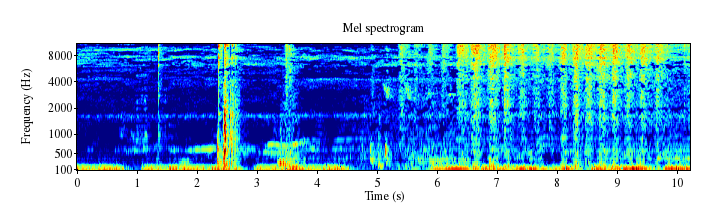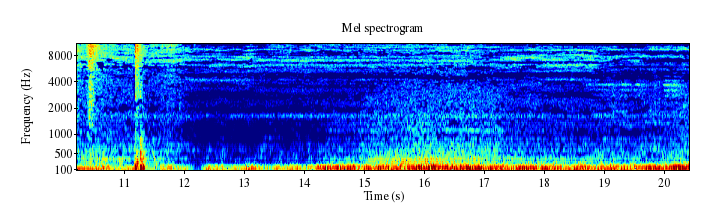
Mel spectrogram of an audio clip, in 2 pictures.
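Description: A gas torch hisses and roars steadily.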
